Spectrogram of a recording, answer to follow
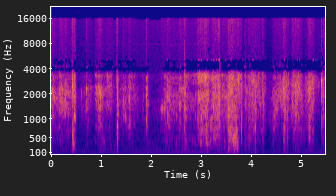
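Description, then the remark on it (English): Bubble wrap being crushed and popped, a dense stream of crackling snaps and crinkly rustling with a few sharper pops standing out, fairly loud and continuous with no voices. “Bubble wrap.”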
